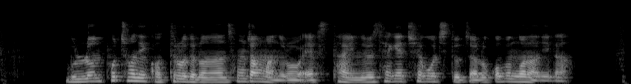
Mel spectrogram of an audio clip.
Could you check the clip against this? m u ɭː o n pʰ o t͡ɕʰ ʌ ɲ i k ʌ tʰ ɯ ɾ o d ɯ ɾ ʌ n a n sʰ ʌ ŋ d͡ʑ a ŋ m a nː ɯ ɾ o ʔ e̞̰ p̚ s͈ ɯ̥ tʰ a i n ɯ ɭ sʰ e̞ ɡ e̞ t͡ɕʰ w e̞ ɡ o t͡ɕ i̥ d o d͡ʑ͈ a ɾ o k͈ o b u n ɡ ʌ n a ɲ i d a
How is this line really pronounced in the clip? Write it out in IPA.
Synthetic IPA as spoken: m u ɭː o n pʰ o t͡ɕʰ ʌ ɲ i k ʌ tʰ ɯ ɾ o d ɯ ɾ ʌ n a n sʰ ʌ ŋ d͡ʑ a ŋ m a n ɯ ɾ o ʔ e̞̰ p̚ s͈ ɯ̥ tʰ a i n ɯ ɭ sʰ e̞ ɡ e̞ t͡ɕʰ w e̞ ɡ o t͡ɕ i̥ d o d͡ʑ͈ a ɾ o k͈ o b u n ɡ ʌ n a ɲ i d a

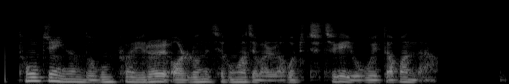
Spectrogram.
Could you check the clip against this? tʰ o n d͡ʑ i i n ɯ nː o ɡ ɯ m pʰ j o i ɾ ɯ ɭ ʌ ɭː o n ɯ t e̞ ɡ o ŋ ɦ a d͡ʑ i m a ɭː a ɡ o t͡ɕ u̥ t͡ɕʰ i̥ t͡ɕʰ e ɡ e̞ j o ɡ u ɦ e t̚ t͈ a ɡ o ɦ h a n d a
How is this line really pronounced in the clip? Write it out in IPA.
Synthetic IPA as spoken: tʰ o ŋ d͡ʑ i i n ɯ nː o ɡ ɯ m pʰ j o i ɾ ɯ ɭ ʌ ɭː o n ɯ t͡ɕ e̞ ɡ o ŋ ɦ a d͡ʑ i m a ɭː a ɡ o t͡ɕ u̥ t͡ɕʰ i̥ t͡ɕʰ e ɡ e̞ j o ɡ u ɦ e t̚ t͈ a ɡ o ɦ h a n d a

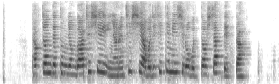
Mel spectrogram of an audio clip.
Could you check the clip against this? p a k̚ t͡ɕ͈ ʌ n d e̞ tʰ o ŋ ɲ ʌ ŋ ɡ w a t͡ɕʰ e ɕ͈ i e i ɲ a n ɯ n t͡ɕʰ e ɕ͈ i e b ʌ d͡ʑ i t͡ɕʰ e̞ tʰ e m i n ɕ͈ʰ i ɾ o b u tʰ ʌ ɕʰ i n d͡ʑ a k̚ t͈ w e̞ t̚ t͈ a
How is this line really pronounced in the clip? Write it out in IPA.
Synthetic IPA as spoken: p a k̚ t͡ɕ͈ ʌ n d e̞ tʰ o ŋ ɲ ʌ ŋ ɡ w a t͡ɕʰ e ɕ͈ i e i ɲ ʌ n ɯ n t͡ɕʰ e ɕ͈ i a b ʌ d͡ʑ i t͡ɕʰ e̞ tʰ e m i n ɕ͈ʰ i ɾ o b u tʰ ʌ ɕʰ i d͡ʑ a k̚ t͈ w e̞ t̚ t͈ a

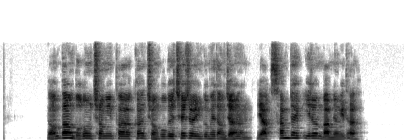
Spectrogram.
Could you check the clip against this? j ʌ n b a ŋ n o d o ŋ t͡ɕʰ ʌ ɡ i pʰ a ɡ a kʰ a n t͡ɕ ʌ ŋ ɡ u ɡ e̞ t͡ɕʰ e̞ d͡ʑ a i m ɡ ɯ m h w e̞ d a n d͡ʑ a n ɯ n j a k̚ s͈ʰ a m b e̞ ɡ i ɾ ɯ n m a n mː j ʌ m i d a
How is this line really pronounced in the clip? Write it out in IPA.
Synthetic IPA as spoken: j ʌ n b a ŋ n o d o ŋ t͡ɕʰ ʌ ŋ i pʰ a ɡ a kʰ a n t͡ɕ ʌ ŋ ɡ u ɡ e̞ t͡ɕʰ e̞ d͡ʑ ʌ i n ɡ ɯ m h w e̞ d a ŋ d͡ʑ a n ɯ n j a k̚ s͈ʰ a m b e̞ ɡ i ɾ ɯ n m a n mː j ʌ ŋ i d a

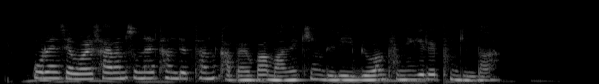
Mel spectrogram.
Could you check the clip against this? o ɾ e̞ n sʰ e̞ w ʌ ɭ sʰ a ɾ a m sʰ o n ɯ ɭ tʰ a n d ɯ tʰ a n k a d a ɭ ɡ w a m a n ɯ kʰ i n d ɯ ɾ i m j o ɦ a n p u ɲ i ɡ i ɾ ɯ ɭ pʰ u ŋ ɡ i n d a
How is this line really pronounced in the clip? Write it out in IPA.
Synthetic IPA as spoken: o ɾ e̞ n sʰ e̞ w ʌ ɭ sʰ a ɾ a m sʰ o n ɯ ɭ tʰ a n d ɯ tʰ a n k a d a ɭ ɡ w a m a n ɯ kʰ i ŋ d ɯ ɾ i m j o ɦ a n p u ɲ i ɡ i ɾ ɯ ɭ pʰ u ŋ ɡ i n d a

